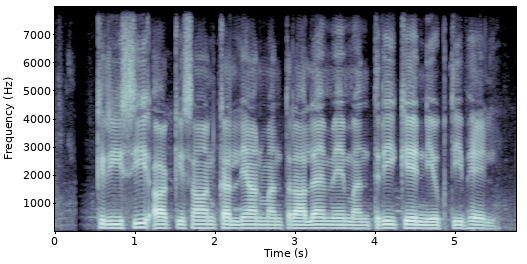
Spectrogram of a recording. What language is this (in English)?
Maithili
